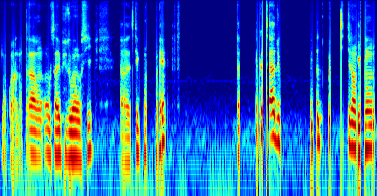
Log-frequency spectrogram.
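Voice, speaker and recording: A man's voice: medium pitch, expressive, normal speed, pauses often, a little mellow, low-quality recording. A man co-hosting a casual gaming chat over an online call, his voice breaking up into glitchy robotic audio. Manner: rambling, filler-heavy. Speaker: podcast co-host.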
